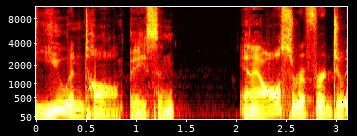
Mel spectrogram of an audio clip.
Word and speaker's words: Uintah: But the actual correct pronunciation is Uintah Basin, and I also referred to a Navajo reservation there in Utah, and they're just called Utes.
